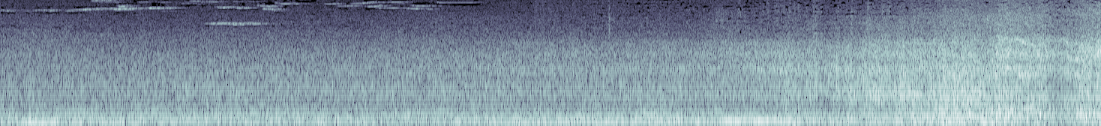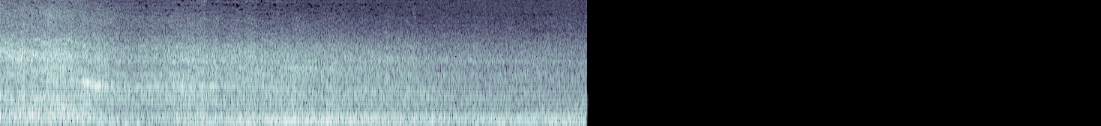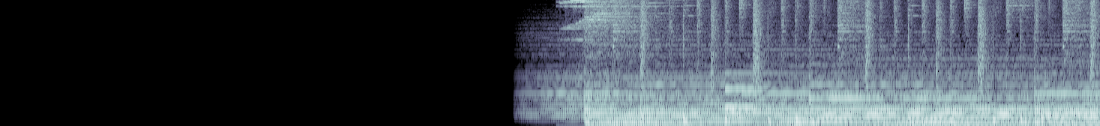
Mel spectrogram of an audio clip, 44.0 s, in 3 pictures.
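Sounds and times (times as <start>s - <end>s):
train wheels rumbling on rails: 8.0s - 22.5s.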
